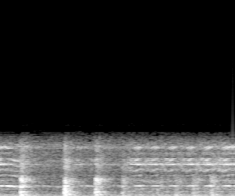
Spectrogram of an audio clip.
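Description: Hip-hop beat playing from a pad sampler: drum hits about twice a second under a recurring high sampled tone, the beat chopped up from a single sample.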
